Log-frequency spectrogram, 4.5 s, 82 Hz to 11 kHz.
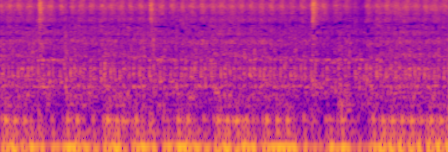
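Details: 2009 850 XP at idle, still rough after throttle cable adjustment and repair of mouse-chewed exposed wiring, cause unknown: idle surges and stumbles with a sharp pop roughly every second; rough idle with misfire and backfiring.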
